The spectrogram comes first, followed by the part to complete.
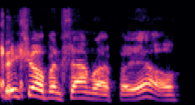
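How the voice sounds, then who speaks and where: A man with a high voice and lively intonation talks a little slowly, his tone a little mellow, on lo-fi audio. He's a Swedish-speaking Finn who leads a rock band, here as a podcast guest in casual interview chat. Blunt and profane, he tells stories emphatically and hammers home his points.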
